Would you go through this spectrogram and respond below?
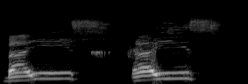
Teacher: Itu hamzah musahalah antara hamzah dengan huruf iya.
